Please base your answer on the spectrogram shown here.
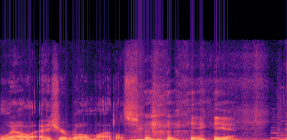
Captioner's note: chuckle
